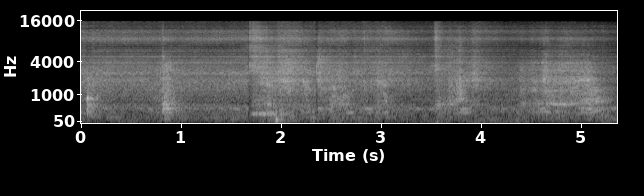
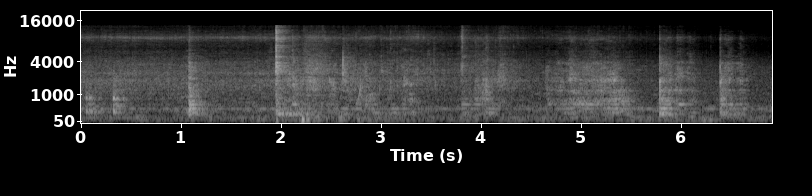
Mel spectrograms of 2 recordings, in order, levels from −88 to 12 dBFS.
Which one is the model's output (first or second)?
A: first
